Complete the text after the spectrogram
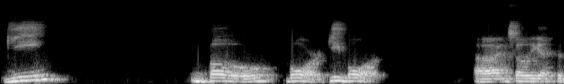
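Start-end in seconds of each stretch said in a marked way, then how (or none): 1.9-3.8 gi and bor split apart with pauses; syllable by syllable. Shown as a demonstration. Teacher breaking the word into syllables. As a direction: sound out gi, bor one syllable at a time. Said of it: "There's gi with the hard".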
